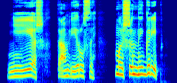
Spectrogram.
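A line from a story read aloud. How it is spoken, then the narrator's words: Warning. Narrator (Russian): предупредил С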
